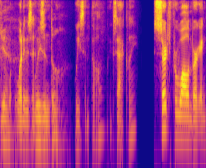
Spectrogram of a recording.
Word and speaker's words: Wiesenthal: Wiesenthal, exactly.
